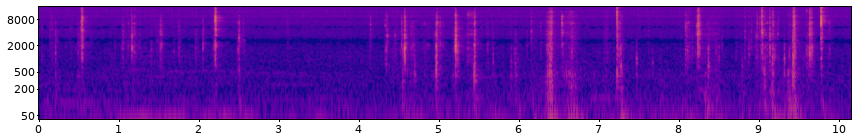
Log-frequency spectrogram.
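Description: Fingertips and nails tap and scratch the small plastic fish and the plastic tray of a hollow blue plastic toy fishing-game base. The result is a quiet, irregular run of sharp, dry, bright clicks and light scratches that stop instantly, with busier clusters in the second half.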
